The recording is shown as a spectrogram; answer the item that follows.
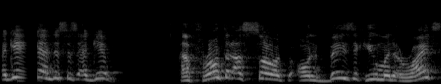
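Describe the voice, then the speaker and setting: Speaking with a French accent, a man keeps a moderate pace. His tone is animated and his intonation lively. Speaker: civil rights activist. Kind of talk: interview.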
